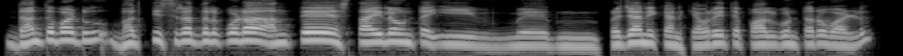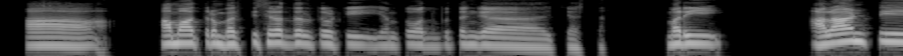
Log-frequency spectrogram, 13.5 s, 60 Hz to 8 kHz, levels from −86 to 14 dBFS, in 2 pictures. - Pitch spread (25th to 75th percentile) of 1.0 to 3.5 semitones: No, average, 4.1 semitones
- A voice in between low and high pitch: Yes, medium, 180 Hz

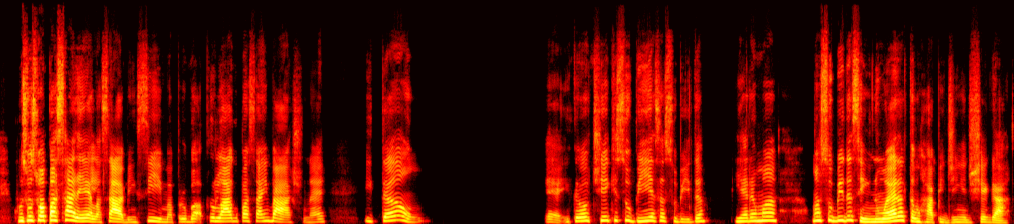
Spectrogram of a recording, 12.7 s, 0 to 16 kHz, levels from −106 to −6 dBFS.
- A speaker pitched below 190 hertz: No, high, 230 Hz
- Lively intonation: Yes, wide, 5.8 semitones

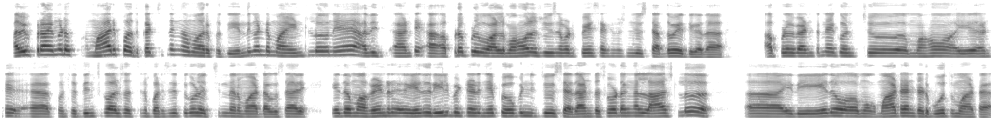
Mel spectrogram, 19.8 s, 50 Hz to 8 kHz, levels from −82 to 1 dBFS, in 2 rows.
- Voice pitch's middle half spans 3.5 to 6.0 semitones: No, average, 2.8 semitones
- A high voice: No, medium, 165 Hz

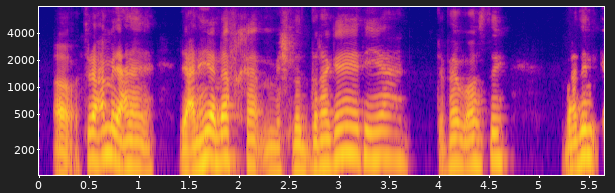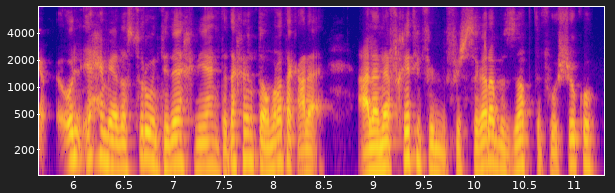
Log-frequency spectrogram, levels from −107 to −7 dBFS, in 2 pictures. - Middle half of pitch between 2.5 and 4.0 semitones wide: No, average, 4.9 semitones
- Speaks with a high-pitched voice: No, low, 130 Hz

